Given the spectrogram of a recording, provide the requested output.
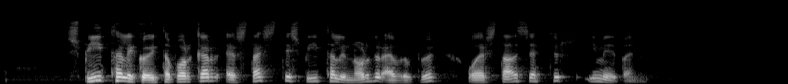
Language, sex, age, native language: Icelandic, male, 40-49, Icelandic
